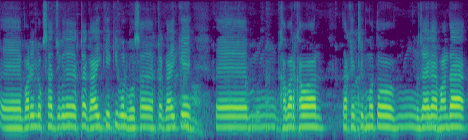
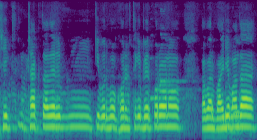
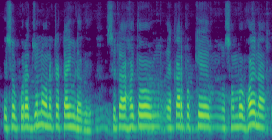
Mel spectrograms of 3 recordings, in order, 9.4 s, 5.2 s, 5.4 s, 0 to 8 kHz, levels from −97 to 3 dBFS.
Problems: constant background noise, background conversations at intervals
